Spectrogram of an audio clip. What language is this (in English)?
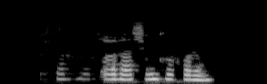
Bangla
